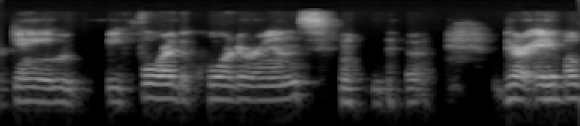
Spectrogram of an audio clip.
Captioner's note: laughs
